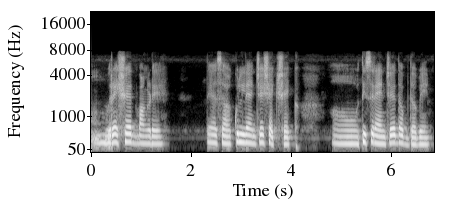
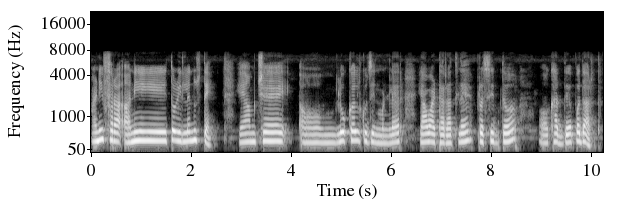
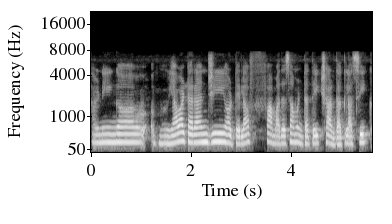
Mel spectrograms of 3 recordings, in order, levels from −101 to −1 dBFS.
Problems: constant background noise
